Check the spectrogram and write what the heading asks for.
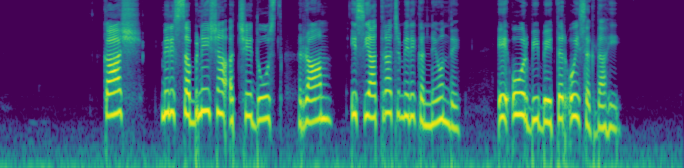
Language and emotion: Dogri, sad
